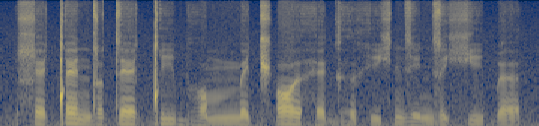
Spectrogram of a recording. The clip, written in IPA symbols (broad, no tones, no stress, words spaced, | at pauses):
ɬɛǃɛndɔ tɛ ǃibʱɔ mːɛt͡ʃʼɔə̯hɛ ɡʱəxiçnzi nzəçiɓɜ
